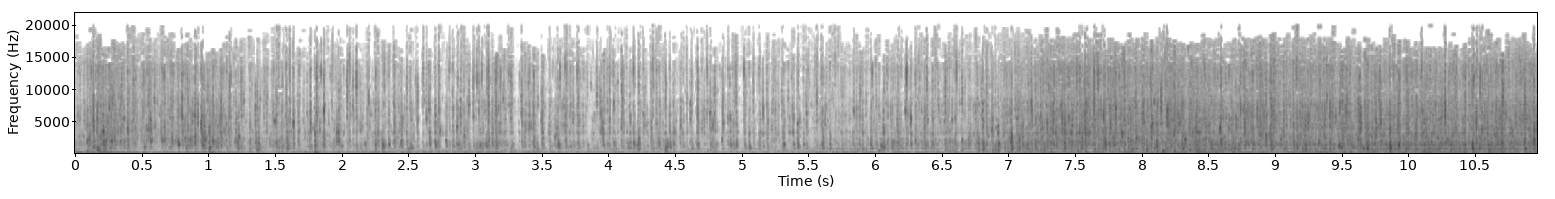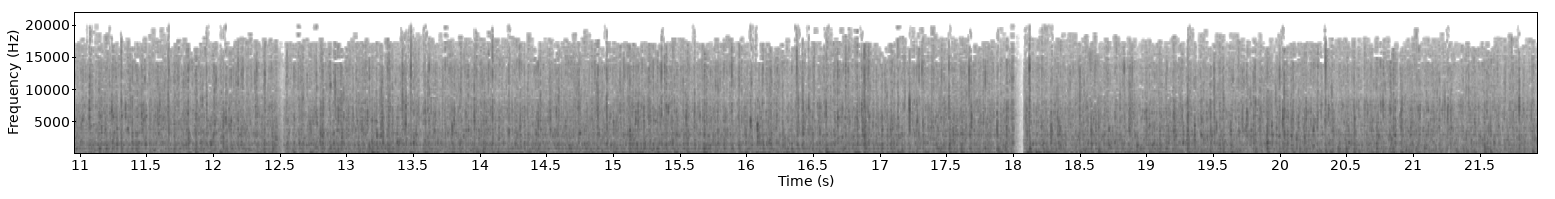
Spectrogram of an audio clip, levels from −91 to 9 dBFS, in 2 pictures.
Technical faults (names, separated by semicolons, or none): short concealed packet loss; burst of packet loss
